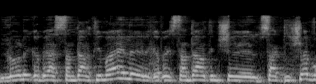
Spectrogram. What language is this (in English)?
Hebrew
